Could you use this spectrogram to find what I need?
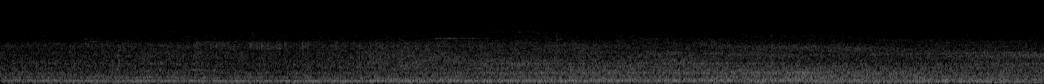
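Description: Leaves rustle softly in a breeze.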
